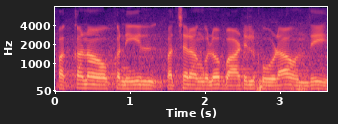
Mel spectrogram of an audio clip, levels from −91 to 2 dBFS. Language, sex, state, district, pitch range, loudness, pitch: Telugu, male, Telangana, Komaram Bheem, 120-130 Hz, -15 LUFS, 125 Hz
